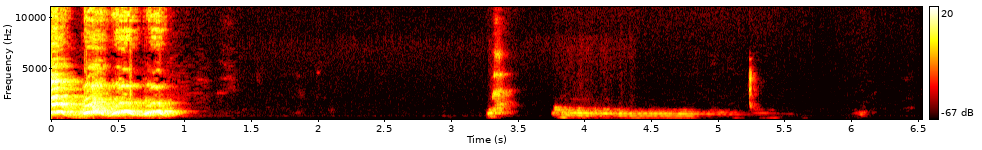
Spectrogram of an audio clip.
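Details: Indoor puppy pen holding six-week-old blenheim Cavalier King Charles Spaniel pups: one wavering, harmonic bark, then a quiet falling whimper after a silence.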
